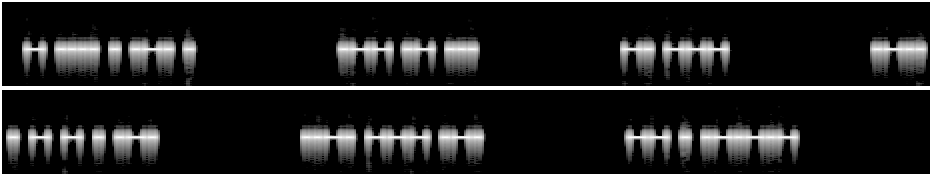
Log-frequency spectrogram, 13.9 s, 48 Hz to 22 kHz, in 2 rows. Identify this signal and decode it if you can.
Morse code, heard as a keyed tone, about 30 wpm, 700 Hz. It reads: THERE WAS NO LETTER FOR ME.
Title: 4x Word-Spacing - Sentences from Top 300 Words - 30wpm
